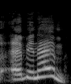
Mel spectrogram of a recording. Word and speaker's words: Eminem: Well, of course, Eminem.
